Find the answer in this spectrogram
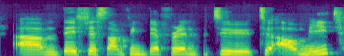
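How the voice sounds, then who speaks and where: In a South African accent, a woman speaks fairly slowly with monotone, flat intonation. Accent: Afrikaans South African English. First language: Afrikaans. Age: 20s. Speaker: professional rugby player. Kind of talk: podcast interview.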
